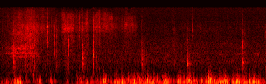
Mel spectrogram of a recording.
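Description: Paper and a padded mailer envelope rustling and crinkling as a folded note is handled, with scattered small clicks over an uneven low rumble.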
